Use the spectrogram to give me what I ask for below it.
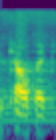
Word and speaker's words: Celtic: So if you have the hard K sound at the beginning.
